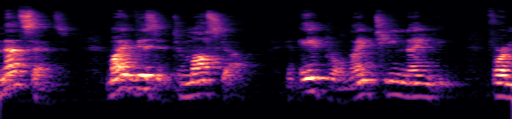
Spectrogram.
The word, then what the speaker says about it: Moscow: I said only half-jokingly at the time that Moscow, pronounced in English, sounds similar to must go, and so I had to go.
